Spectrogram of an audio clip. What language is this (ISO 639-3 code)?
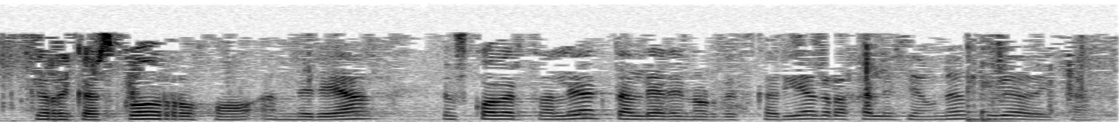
eus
